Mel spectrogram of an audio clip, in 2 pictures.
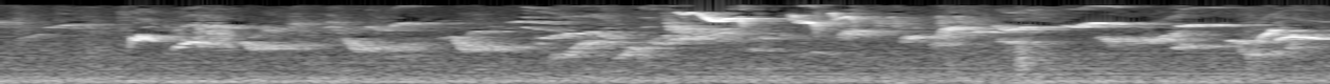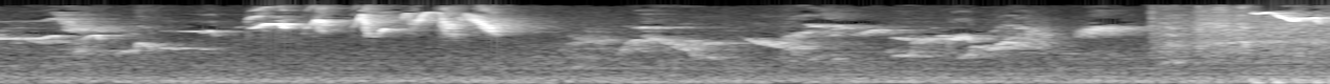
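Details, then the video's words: White-rumped shama being sold, singing softly with varied short whistled notes and twitters, broken by a couple of louder, fast, high chattering bursts. "Chích choè than bông"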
